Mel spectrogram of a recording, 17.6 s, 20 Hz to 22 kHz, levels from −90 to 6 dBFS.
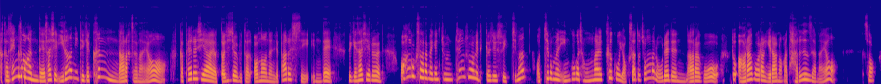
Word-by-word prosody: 약간 200 +4 -1
생소한데 285 - +3
사실 235 +2 +2
이란이 300 - 0
되게 215 -4 +1
큰 260 - -3
나라잖아요. 190 +3 0
그러니까 - - -8
페르시아였던 235 - +4
시절부터 185 -5 -1
언어는 175 -1 0
이제 - - -6
파르시인데 190 - -2 0.3
이게 195 -1 -1
사실은 225 -4 +3 0.4
어 - - +3
한국 395 0 -1
사람에겐 290 -7 +3
좀 250 -2 -2
생소하게 360 -2 0
느껴질 215 -3 -2
수 205 - -6
있지만 235 - -2 0.2
어찌 300 - -2
보면 265 -5 +1
인구가 225 +7 -1
정말 220 +4 +1
크고 260 -3 -1
역사도 235 - -2
정말 310 +7 -3
오래된 190 -3 0
나라고 180 +1 +1 0.2
또 245 - +1
아랍어랑 235 -3 +3
이란어가 175 +1 0
다르잖아요. 205 - -2 0.5
그래서 - - -5
220 Hz, 360 characters per minute, -23 LUFS, 185-265 Hz, 0.5 s, 페르시아였던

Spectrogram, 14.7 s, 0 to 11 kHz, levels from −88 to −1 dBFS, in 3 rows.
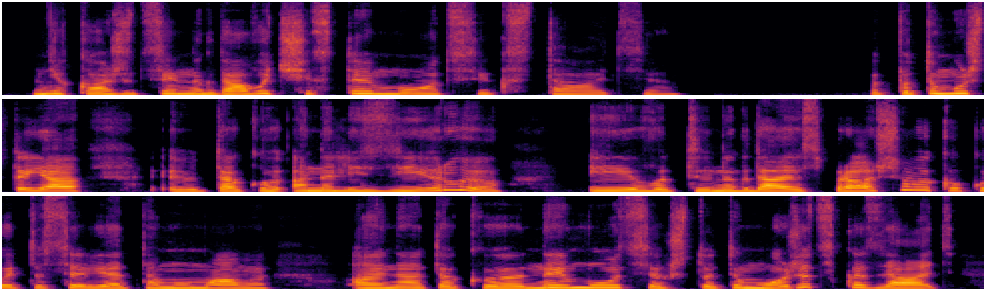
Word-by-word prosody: Мне 220 +3 +2
кажется, 210 +1 -2
иногда, 200 -3 +3
вот, 265 +2 -1
чисто 255 +3 -2
эмоции, 215 -2 -2
кстати. 190 -1 -9 1.0
Вот, 195 0 -10
потому 250 +5 +3
что 250 -3 -2
я, 225 -1 +4 0.4
э, 200 -1 -4
так 205 +2 -1
анализирую, 215 +4 -1 0.4
и, 220 0 +1
вот, 210 0 -3
иногда 215 0 +4
я 215 - -1
спрашиваю 225 - -1
какой-то 245 -4 -5
совет, 215 -3 -1
там, 200 -2 0
у 200 - 0
мамы, 205 0 0 0.4
а 205 0 +2
она 215 +1 +1
так, 210 +1 -5
э, 200 -3 +2
на 225 +6 +4
эмоциях 250 -3 +2
что-то 215 +4 -4
может 220 +10 +1
сказать. 205 -7 +1
215 Hz, 135 wpm, -23 LUFS, 200-230 Hz, 1.0 s, я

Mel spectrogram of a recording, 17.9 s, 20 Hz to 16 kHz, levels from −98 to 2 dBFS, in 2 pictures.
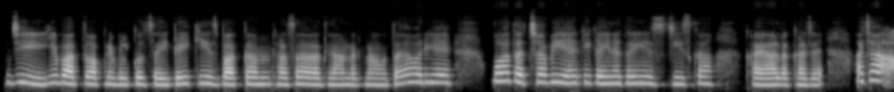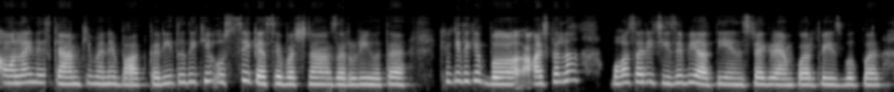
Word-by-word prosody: जी, 295 +2 -7 0.3
ये 295 - -4
बात 265 -4 +6
तो 255 - +3
आपने 245 0 +2
बिल्कुल 235 +1 -2
सही 230 -1 -2
कही 245 +3 -1
कि 275 -1 -5
इस 255 - -4
बात 235 0 +6
का 250 - +2
हमें 245 0 -3
ख़ासा 240 0 +2
ध्यान 230 0 -2
रखना 225 0 -5
होता 220 +3 -4
है 295 +3 -1
और 310 -1 0
ये 300 -1 -2 0.4
बहुत 345 0 +4
अच्छा 310 0 +4
भी 310 +1 -3
है 275 -1 0
कि 290 +1 -9
कहीं 265 -1 +1
न 270 - -2
कहीं 270 0 -3
इस 240 -2 -9
चीज़ 250 -2 -8
का 260 0 -4 0.4
ख़्याल 225 -1 +3
रखा 225 0 -1
जाए। 220 0 -7 0.4
अच्छा 375 +2 +4
अ, 360 - +3
ऑनलाइन 290 +2 +2
स्कैम 255 -4 +3
की 250 +3 -11
मैंने 255 -1 -2
बात 230 -1 -2
करी 250 +3 -2
तो 305 +2 -6
देखिए 320 +2 -4
उससे 340 +3 -5
कैसे 265 -3 +3
बचना 245 0 +1
ज़रूरी 235 0 -1
होता 230 +1 -2
है? 235 -1 +3 0.4
क्योंकि 345 +1 -4
देखिए 355 +1 -1
ब 255 -6 -1 0.4
आजकल 260 +6 +2
ना 380 +2 0 0.4
बहुत 295 +4 +1
सारी 315 0 +1
चीज़ें 275 0 -5
भी 300 - -3
आती 245 -1 +4
है, 240 - -3
इंस्टाग्राम 230 0 0
पर 230 0 +1
फेसबुक 230 -1 -4
पर 225 0 0
250 Hz, 220 wpm, -23 LUFS, 235-290 Hz, 0.4 s, बात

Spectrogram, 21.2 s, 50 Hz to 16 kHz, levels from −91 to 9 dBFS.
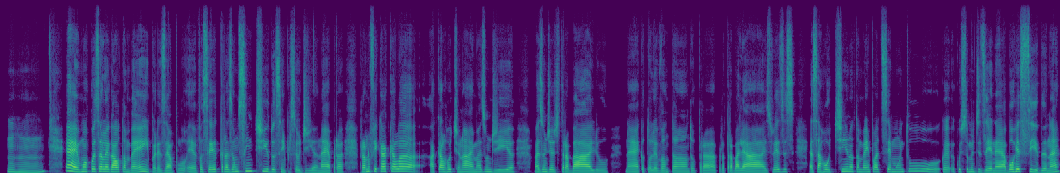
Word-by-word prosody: Uhum. 175 0 -7 0.4
É, 270 -6 +11
e - - +4
uma 210 +2 +1
coisa 225 +1 +2
legal 205 -2 +5
também, 195 +2 0
por 185 -2 -5
exemplo, 160 -2 -4
é 180 -2 -3
você 200 +2 -1
trazer 205 -1 -4
um 215 +1 -3
sentido, 235 -2 -2
assim, 190 -2 -3
para - - -17
o - - -11
seu 180 -1 -4
dia, 155 -1 -8
né, 170 0 +2
para 175 +2 -4 0.3
para 190 - +3
não 220 +3 -1
ficar 230 0 +4
aquela 230 - +3 0.2
aquela 195 +2 +1
rotina: 195 -1 -1
"Ai, 180 -1 +2
mais 190 +2 -4
um 200 - -4
dia, 185 0 -4 0.4
mais 185 +2 0
um 200 - -2
dia 195 -1 -2
de 185 - -9
trabalho, 175 -1 +4 0.4
né, 180 0 0
que 180 - -15
eu - - -6
estou 185 0 -6
levantando 175 -1 -3
para 165 -3 -2
para 165 +2 -14
trabalhar". 170 +1 +3
Às 170 -1 -10
vezes 205 +2 -5 0.3
essa 190 +1 +2
rotina 200 +3 -3
também 200 -1 -2
pode 205 0 -4
ser 210 - -3
muito 230 +2 -8
eh, 185 -1 -3
eu - - -11
costumo 195 -1 -5
dizer, 175 -2 -2
né, 170 0 +2
aborrecida, 185 -2 +1
né. 185 +6 +1
190 Hz, 165 wpm, -24 LUFS, 175-205 Hz, 0.4 s, É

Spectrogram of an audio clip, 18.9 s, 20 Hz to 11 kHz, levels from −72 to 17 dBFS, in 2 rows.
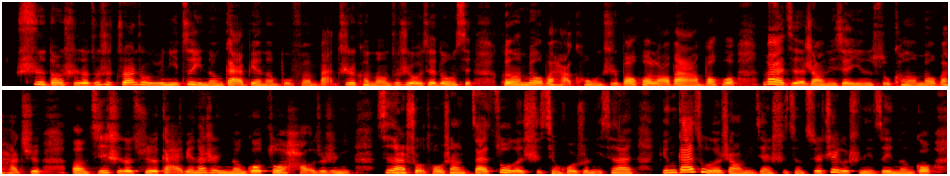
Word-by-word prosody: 是 335 -12 -1
的 245 -3 +2
是 245 0 -3
的。 230 -1 +5
就 260 +4 -3
是 275 -1 -2
专 270 +3 +3
注 270 -4 +1
于 225 +1 0
你 225 -3 +1
自 290 - -1
己 265 -5 +4
能 200 0 -1
改 240 -3 +4
变 215 -2 0
的 200 - -3
部 210 +2 -6
分 205 - -6
吧。 - - -3
只 - - -13
是 250 0 +2
可 245 -1 -1
能 195 - -2
就 230 +3 -6
是 240 0 -3
有 - - +4
些 225 0 +2
东 215 0 +1
西， 235 - -3 0.3
可 225 - +5
能 225 +2 +4
没 245 - +1
有 225 - +4
办 225 +2 +1
法 225 - -2
控 220 -4 -4
制， 200 -1 -6
包 225 +3 +4
括 235 -1 +2
老 - - +3
板 225 -1 +4
啊， - - -1
包 220 +3 +1
括 225 0 +1 0.2
外 300 -2 +6
界 220 -4 +3
这 220 - -2
样 210 -1 +1
的 205 - -4
一 205 - -2
些 220 0 0
因 210 +1 -2
素， 215 -5 -6
可 230 - -4
能 200 -1 -1
没 210 +3 -2
有 215 - +1
办 - - -1
法 220 - -3
去， 215 -1 -1 0.3
呃， 200 -1 +3
及 215 +5 -2
时 255 -3 -2
地 225 - +6
去 230 0 +2
改 235 +1 -2
变。 210 - -1
但 260 +3 0
是 270 -1 -1
你 215 - -1
能 190 0 -1
够 235 +4 +5
做 235 +1 +1
好 - - -4
的 - - -2
就 220 - -2
是 225 0 -6
你 210 -2 -4 0.3
现 270 - -3
在 235 -1 +5
手 245 - -1
头 - - -2
上 225 -3 -2
在 230 +1 +2
做 245 +5 +1
的 100 - +2
事 100 0 -8
情， 100 - -6
或 220 +2 -2
者 215 - +1
说 230 +1 -4
你 210 - -5
现 240 - -4
在 220 -1 0 0.3
应 270 +2 0
该 325 +3 +5
做 365 -1 +2
的 95 - +2
这 100 - -4
样 95 - -1
的 95 - -4
一 90 - -7
件 95 +1 -5
事 - - -11
情， 200 -1 -7
其 195 - -11
实 240 +1 0
这 310 +5 +1
个 235 - +2
是 235 -1 -8
你 210 - -3
自 235 - -4
己 225 - +2
能 195 -1 -3
够 225 +1 +1
225 Hz, 365 characters per minute, -23 LUFS, 210-240 Hz, 0.3 s, 外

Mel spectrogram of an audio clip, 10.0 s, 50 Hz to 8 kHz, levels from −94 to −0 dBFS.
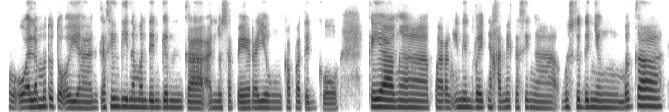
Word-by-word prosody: Oo, 175 +1 0
alam 190 +2 +4
mo 210 - 0
totoo 190 -6 0
'yan. 170 -1 -1
Kasi 200 +3 +1
hindi 205 -1 +3
naman 190 -1 0
din 180 0 +1
ganun 180 -1 0
ka 165 -2 0
ano 175 0 -4
sa 170 -1 -7
pera 165 +1 -1
yung 170 -1 -2
kapatid 165 -2 -6
ko. 140 +1 -6 0.4
Kaya 195 -2 +7
nga 185 0 0 0.4
parang 175 -1 -3
in-invite 185 -1 +1
niya 185 - -5
kami 180 +1 -4
kasi 180 +1 -7
nga 165 -2 -7
gusto 190 +2 -2
din 190 0 +1
niyang 180 0 -1 0.2
magka 215 +2 +3
180 Hz, 175 wpm, -23 LUFS, 170-190 Hz, 0.4 s, Kaya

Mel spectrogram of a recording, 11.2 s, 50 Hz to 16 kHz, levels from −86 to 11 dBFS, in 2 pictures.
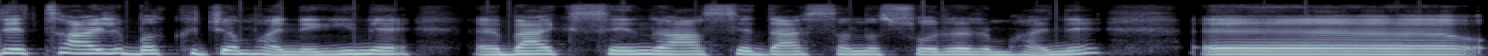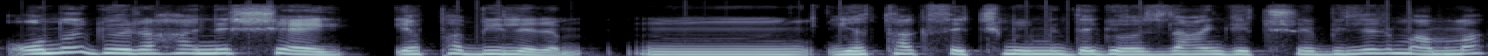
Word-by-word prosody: detaylı 250 -2 +2
bakacağım 225 -1 0
hani, 175 -4 0
yine, 205 +4 +2 0.2
eee, 180 +1 0
belki 205 0 +1
seni 215 -2 +2
rahatsız 195 +1 -1
eder 190 0 -1
sana 195 0 -3
sorarım 180 -2 -1
hani. 180 - -3 0.4
Eee, 190 -1 +2 0.2
ona 250 +7 +3
göre 250 -4 +2
hani, 245 +1 +2
şey 200 -10 +1 0.2
yapabilirim, 205 - 0 0.2
ımm, 175 -1 -2
yatak 200 +4 -1
seçimimi 205 -1 0
de 205 - +3
gözden 195 0 0
geçirebilirim 200 +5 -1
ama 210 +3 -1
200 Hz, 135 wpm, -18 LUFS, 185-220 Hz, 0.4 s, ona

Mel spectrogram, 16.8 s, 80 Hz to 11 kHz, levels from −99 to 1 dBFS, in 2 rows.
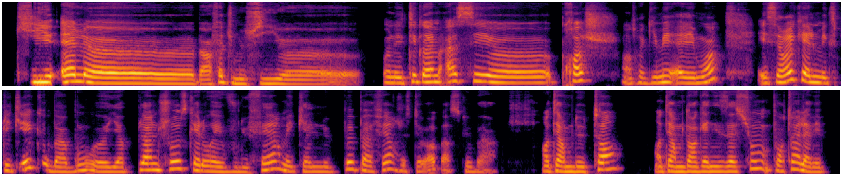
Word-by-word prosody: Qui 240 -1 +7
elle, 260 +2 +7
heu, 195 -4 +6
bah, 170 0 -5
en 170 - -6
fait, 235 +2 -3
je 195 - -5
me 180 - -3
suis, 180 +1 -5
heu, 165 - -7 0.2
on 220 - -3
était 210 +4 -1
quand 250 0 +2
même 245 0 +2
assez, 275 0 0
heu, 215 -1 +1
«proches» 290 +1 -2
entre 210 -2 -10
guillemets, 215 +4 -1
elle 205 0 +1
et 200 - -1
moi 260 - -2 0.4
et - - -5
c'est 205 +4 -2
vrai 310 +7 +3
qu'elle 290 -8 +3
m'expliquait 220 +7 -3
que 245 -8 -8
bah, 185 -2 -5
bon, 225 +6 -6
heu, 180 0 -2
il - - -7
y 180 - -3
a 175 - -6
plein 245 +9 -2
de 245 - -1
choses 285 +4 -1
qu'elle 230 -6 -3
aurait 185 -2 -3
voulu 175 -1 -10
faire 255 - -5
mais 200 -7 -6
qu'elle 185 -1 -9
ne 180 - -9
peut 180 +10 -3
pas 220 -6 -5
faire, 255 +5 -6
justement, 190 -3 -10
parce 210 - -15
que, 185 - -13
ben, 185 +2 -15 0.5
en 195 - -4
termes 185 -2 -1
de 185 0 -3
temps, 265 +10 -1 0.3
en 185 - -7
termes 185 -2 -2
d'organisation 190 +8 -3
pourtant, 225 +5 -5
elle 230 - +1
avait 170 -2 -7
205 Hz, 220 wpm, -20 LUFS, 185-245 Hz, 0.5 s, Qui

